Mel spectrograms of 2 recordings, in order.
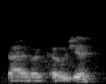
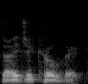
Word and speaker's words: Dijakovic: it was him versus Dominic Divakovic. Is that how you pronounce that? Dijakovic. Yes.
